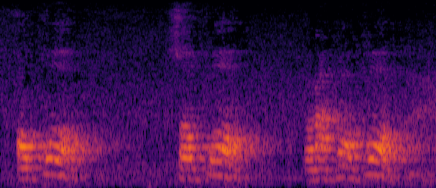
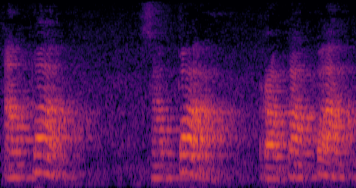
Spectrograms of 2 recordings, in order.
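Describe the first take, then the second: First: It uses the Pekalongan Javanese dialect. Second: It uses the Tegal Javanese dialect.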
